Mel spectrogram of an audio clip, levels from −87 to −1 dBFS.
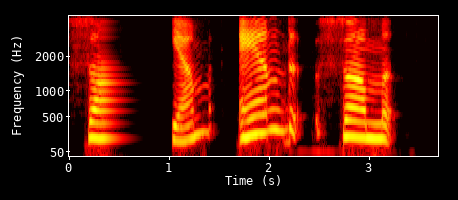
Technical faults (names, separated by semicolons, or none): long network dropout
